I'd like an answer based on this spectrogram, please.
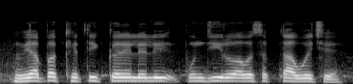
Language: Maithili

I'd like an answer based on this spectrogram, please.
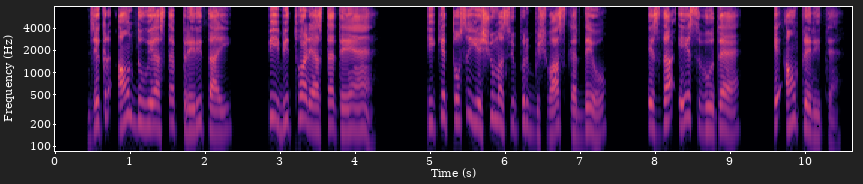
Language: Dogri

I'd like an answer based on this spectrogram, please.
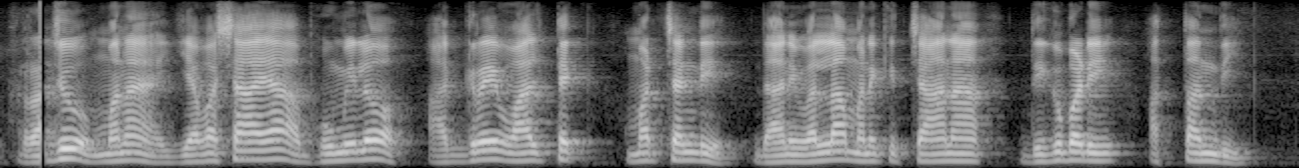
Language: Telugu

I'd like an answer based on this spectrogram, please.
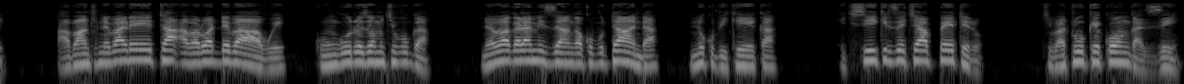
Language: Ganda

